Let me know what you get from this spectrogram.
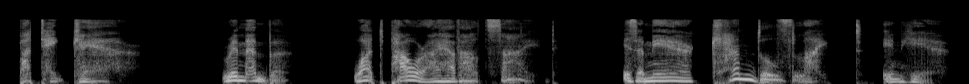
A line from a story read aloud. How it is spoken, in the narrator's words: Leshwe whispered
